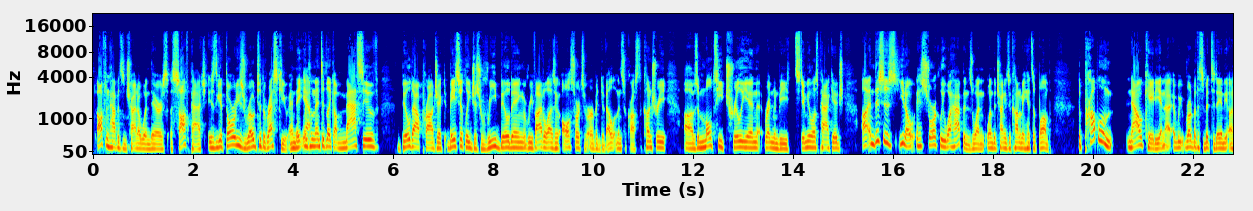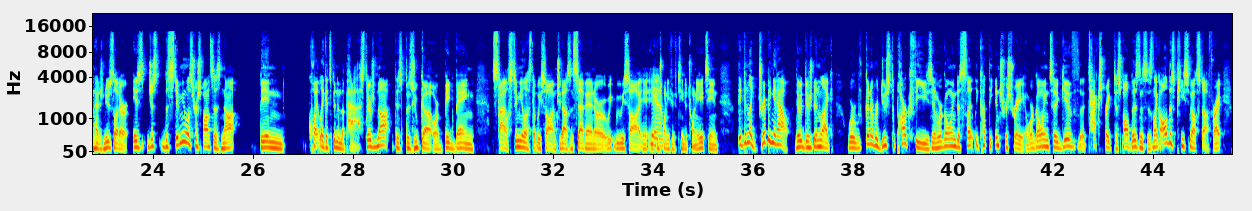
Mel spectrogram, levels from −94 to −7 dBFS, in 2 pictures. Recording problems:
none

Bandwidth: 14 kHz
